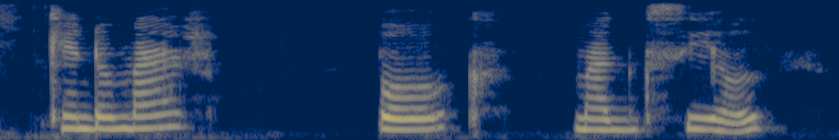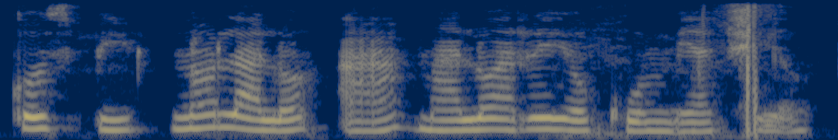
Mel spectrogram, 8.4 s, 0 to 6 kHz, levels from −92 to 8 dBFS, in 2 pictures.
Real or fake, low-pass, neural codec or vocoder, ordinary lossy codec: fake; 5.4 kHz; vocoder, 22.05 kHz, 80 mel bands, Vocos; none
